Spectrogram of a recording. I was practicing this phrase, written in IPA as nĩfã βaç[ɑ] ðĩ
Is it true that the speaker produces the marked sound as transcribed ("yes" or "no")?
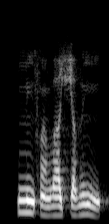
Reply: no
